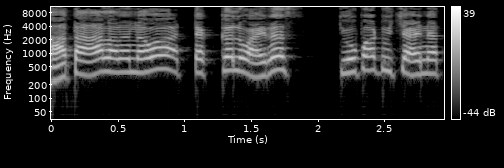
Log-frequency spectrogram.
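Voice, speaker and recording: A woman does a cartoonish character voice, squeaky and extremely high in pitch. The sound is dry and close with no echo. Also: moderate pace. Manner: scolding, coarse.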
